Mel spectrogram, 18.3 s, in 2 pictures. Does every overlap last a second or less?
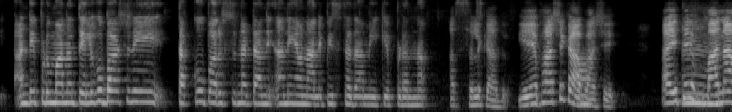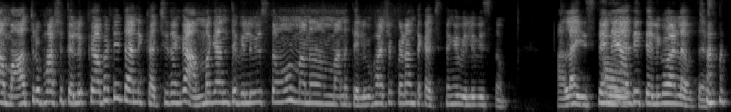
Yes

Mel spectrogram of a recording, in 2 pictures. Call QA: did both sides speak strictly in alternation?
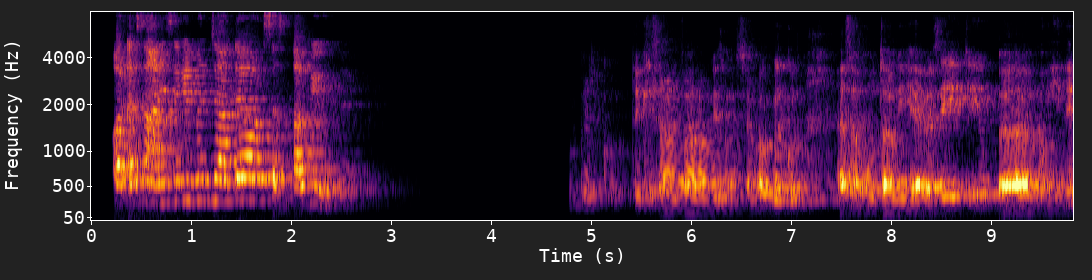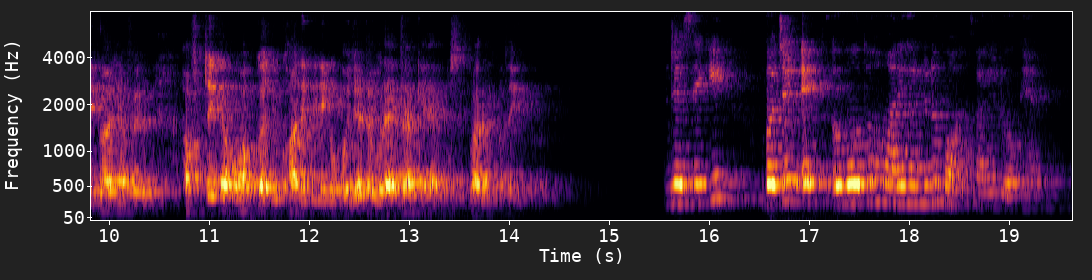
Yes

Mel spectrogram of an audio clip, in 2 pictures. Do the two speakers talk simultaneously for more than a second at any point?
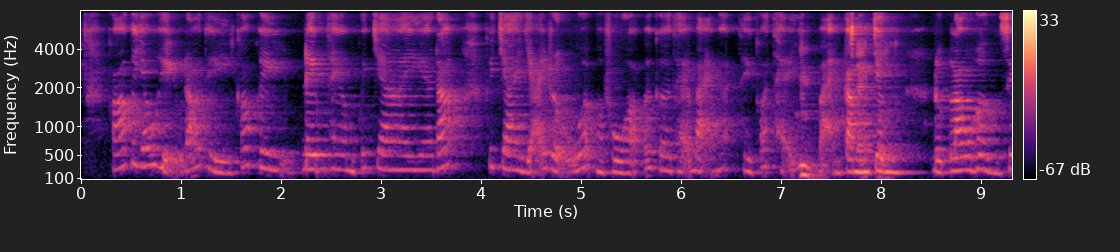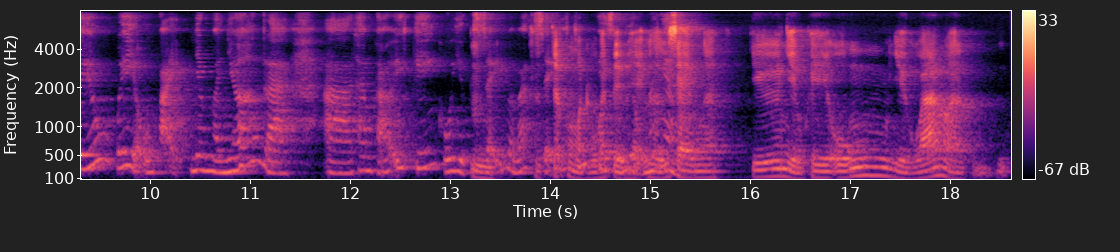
Yes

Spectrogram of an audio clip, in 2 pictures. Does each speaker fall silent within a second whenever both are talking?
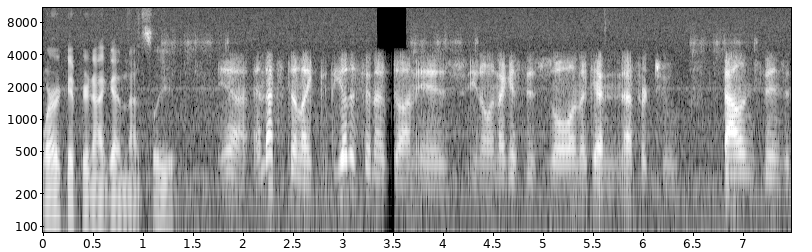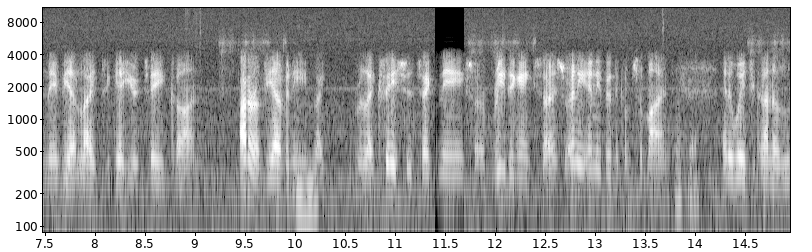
Yes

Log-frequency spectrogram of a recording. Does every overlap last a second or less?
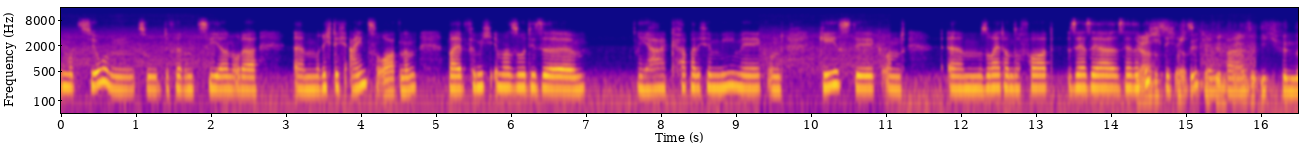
No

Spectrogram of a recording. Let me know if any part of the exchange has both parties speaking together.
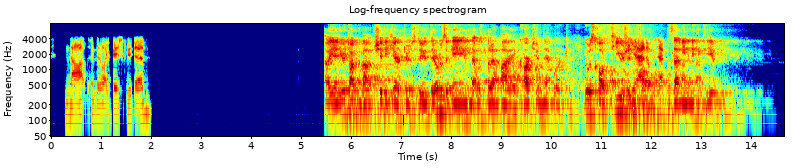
Yes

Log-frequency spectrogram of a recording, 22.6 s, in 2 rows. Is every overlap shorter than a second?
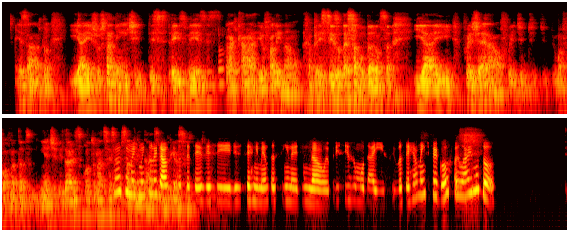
No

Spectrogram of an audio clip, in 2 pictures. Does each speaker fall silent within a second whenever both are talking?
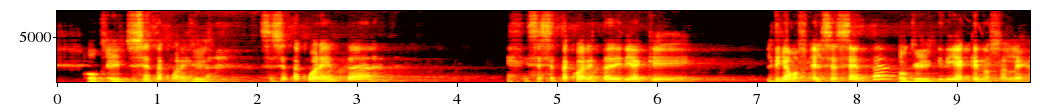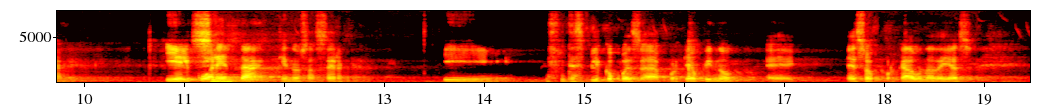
Yes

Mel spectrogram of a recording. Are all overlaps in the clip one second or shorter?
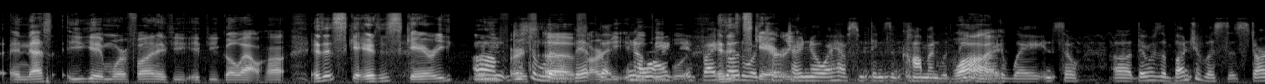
No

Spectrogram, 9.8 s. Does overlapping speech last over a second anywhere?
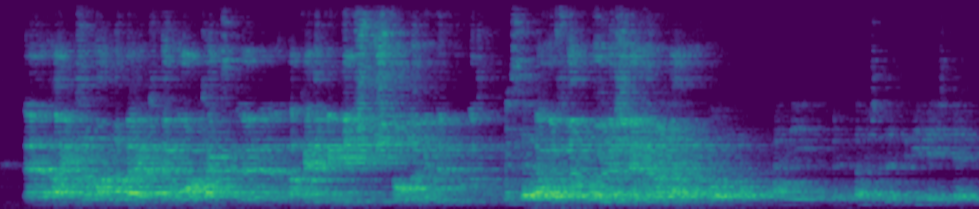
Yes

